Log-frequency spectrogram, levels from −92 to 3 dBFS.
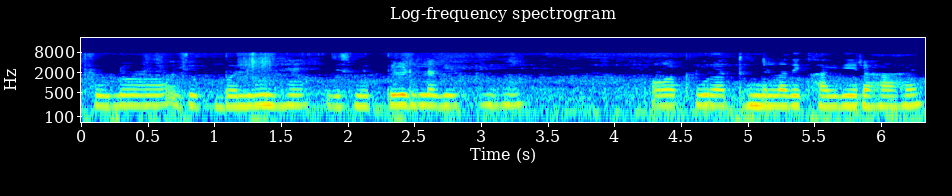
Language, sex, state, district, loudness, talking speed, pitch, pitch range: Hindi, female, Rajasthan, Nagaur, -37 LUFS, 135 wpm, 215 Hz, 210-220 Hz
